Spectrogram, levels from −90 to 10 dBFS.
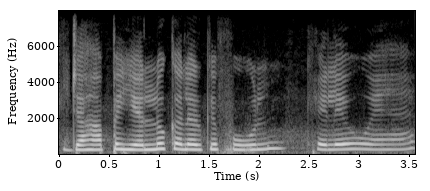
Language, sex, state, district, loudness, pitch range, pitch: Hindi, female, Chhattisgarh, Raipur, -12 LUFS, 270-295 Hz, 280 Hz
